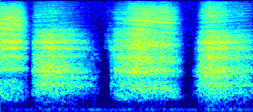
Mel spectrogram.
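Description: A voice imitating shallow chest breathing: three quick, loud, airy gasps in a steady rhythm, close up, each cut off by a short pause.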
